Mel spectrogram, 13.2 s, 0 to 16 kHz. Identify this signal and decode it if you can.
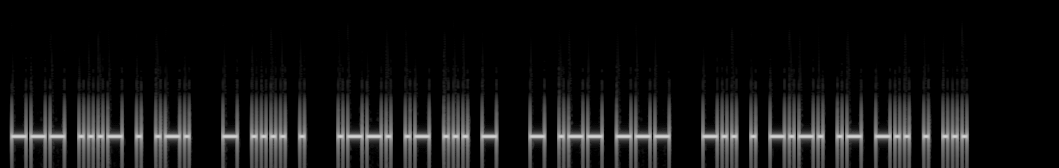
Morse code, heard as a keyed tone, about 20 wpm, 700 Hz. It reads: OVER THE PAST TWO DECADES
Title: Sets of 5 Words Encore2 20wpm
